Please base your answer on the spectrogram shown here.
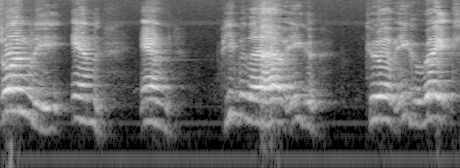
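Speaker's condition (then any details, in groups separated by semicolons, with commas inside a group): Cerebral palsy; from birth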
